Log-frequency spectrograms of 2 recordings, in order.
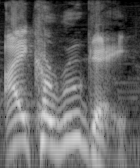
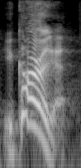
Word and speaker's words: Ikaruga: Some people might go as far as to call her Ikaruge. And so those people are just fucking brain dead. But either way, Ikaruga.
